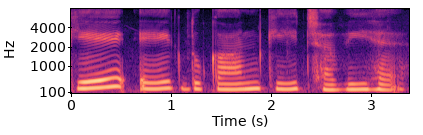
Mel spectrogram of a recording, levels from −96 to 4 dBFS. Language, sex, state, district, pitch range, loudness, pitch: Hindi, female, Assam, Kamrup Metropolitan, 195-225 Hz, -14 LUFS, 205 Hz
